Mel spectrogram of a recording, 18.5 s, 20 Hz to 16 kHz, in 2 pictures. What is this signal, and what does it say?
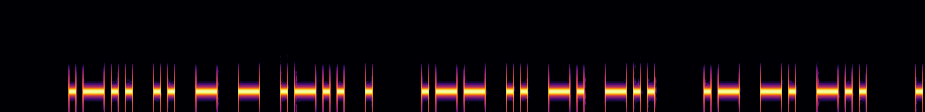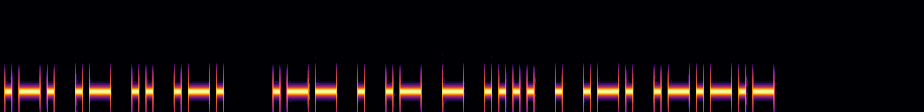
Morse code, heard as a keyed tone, about 17 wpm, 700 Hz. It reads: LITTLE WIND AND FAIR WEATHER.
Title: Sentences from Top 1300 Words 17wpm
